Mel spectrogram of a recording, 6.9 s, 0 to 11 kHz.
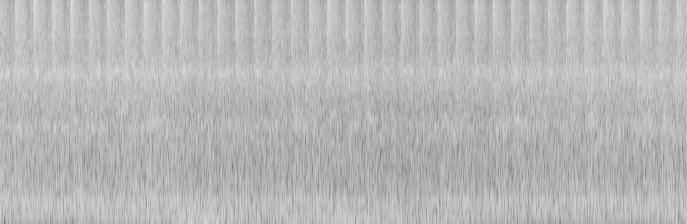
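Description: Two ALCO diesel switchers, an S4 and an S7, idling together with their turbocharged six-cylinder 539 engines: a steady low rumble with a fast, even exhaust beat that swells slightly about two seconds in.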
